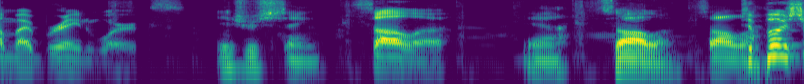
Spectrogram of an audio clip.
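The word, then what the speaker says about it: Saleh: name always confuses me because the way it's written is not how it's pronounced so I that's how my brain works interesting Salah yeah Salah Salah to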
